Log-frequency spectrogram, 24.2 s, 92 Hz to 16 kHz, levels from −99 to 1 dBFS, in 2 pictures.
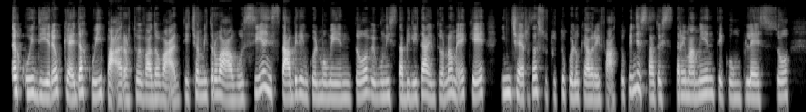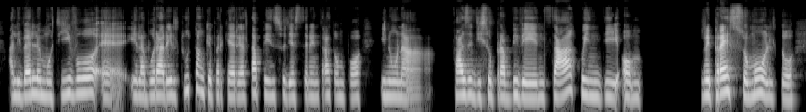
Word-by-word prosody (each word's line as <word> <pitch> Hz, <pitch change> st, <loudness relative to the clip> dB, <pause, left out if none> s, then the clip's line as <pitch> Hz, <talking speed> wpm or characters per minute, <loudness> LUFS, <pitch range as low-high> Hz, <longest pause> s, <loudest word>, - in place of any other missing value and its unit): da 235 Hz, 0 st, +6 dB
cui 225 Hz, -1 st, 0 dB
dire: 195 Hz, +1 st, +2 dB
"Okay, 215 Hz, -6 st, +2 dB
da 230 Hz, +2 st, +5 dB
qui 200 Hz, 0 st, -2 dB
parto 175 Hz, -1 st, +3 dB
e 190 Hz, -, -1 dB
vado 175 Hz, -1 st, +3 dB
avanti." 175 Hz, +2 st, +1 dB
Cioè, 205 Hz, +1 st, -2 dB
mi 195 Hz, +1 st, -2 dB
trovavo 170 Hz, -6 st, +3 dB
sia 220 Hz, -, -2 dB
instabile 205 Hz, -6 st, +3 dB
in 190 Hz, -, -5 dB
quel 180 Hz, 0 st, -3 dB
momento, 180 Hz, +1 st, -3 dB
avevo 190 Hz, -5 st, -2 dB
un'instabilità 185 Hz, +1 st, 0 dB
intorno 180 Hz, +2 st, -3 dB
a -, -, +1 dB
me 210 Hz, 0 st, -2 dB
che 205 Hz, +3 st, +1 dB, 0.3 s
incerta 220 Hz, -1 st, 0 dB
su 225 Hz, -4 st, -12 dB
tutto 190 Hz, +3 st, -9 dB
quello 185 Hz, -1 st, -2 dB
che 185 Hz, 0 st, -11 dB
avrei 170 Hz, 0 st, +1 dB
fatto. 175 Hz, +3 st, -3 dB
Quindi, 250 Hz, +4 st, -2 dB
è -, -, -5 dB
stato 195 Hz, -8 st, -3 dB
estremamente 195 Hz, +2 st, -2 dB
complesso 180 Hz, +1 st, -3 dB, 0.4 s
a -, -, -4 dB
livello 195 Hz, +2 st, +3 dB
emotivo, 205 Hz, +4 st, 0 dB
ehm, 185 Hz, -, -4 dB
elaborare 195 Hz, -, +1 dB
il 195 Hz, -1 st, -3 dB
tutto, 250 Hz, +4 st, -5 dB
anche 225 Hz, -4 st, -2 dB
perché, 195 Hz, 0 st, -5 dB
in 185 Hz, -, +4 dB
realtà, 185 Hz, +4 st, 0 dB
penso 200 Hz, -2 st, -6 dB
di 185 Hz, -, -4 dB
essere 185 Hz, +1 st, -6 dB
entrata 195 Hz, +1 st, -5 dB
un 185 Hz, -1 st, -7 dB
po' 180 Hz, +2 st, -3 dB, 0.3 s
in 195 Hz, -1 st, -4 dB
una 180 Hz, -, -1 dB, 0.5 s
fase 200 Hz, +1 st, +3 dB
di 185 Hz, 0 st, -6 dB
sopravvivenza, 185 Hz, +2 st, +2 dB
quindi 190 Hz, -3 st, -2 dB
ho 190 Hz, -1 st, +2 dB
m 180 Hz, 0 st, -8 dB, 1.0 s
represso 210 Hz, +1 st, +6 dB
molto 180 Hz, -5 st, 0 dB
190 Hz, 155 wpm, -23 LUFS, 180-205 Hz, 1.0 s, da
